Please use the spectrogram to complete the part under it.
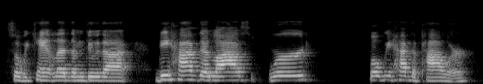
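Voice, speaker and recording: A woman's voice: lowish voice, fairly even intonation, normal speed, sharp tone. A Canadian woman speaking as an interview guest, earnest and emphatic, often repeating her point. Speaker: guest, health coalition organizer. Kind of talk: casual interview talk.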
